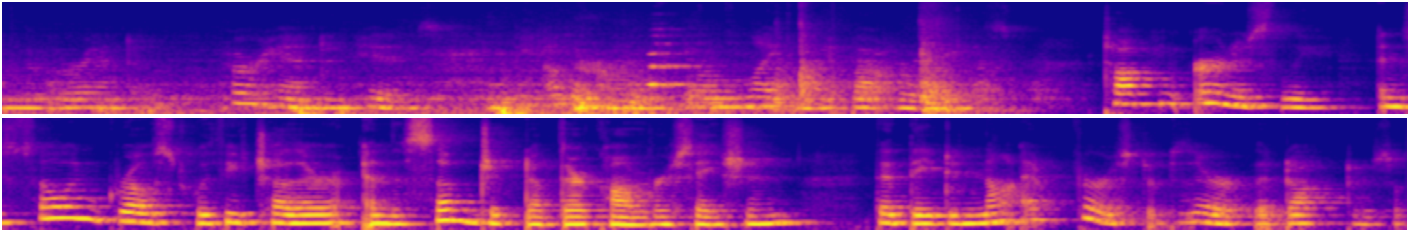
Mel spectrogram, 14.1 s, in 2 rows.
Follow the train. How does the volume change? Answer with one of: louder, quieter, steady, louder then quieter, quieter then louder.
louder then quieter.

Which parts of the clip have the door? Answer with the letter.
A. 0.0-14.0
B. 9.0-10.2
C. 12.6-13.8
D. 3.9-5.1
D.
